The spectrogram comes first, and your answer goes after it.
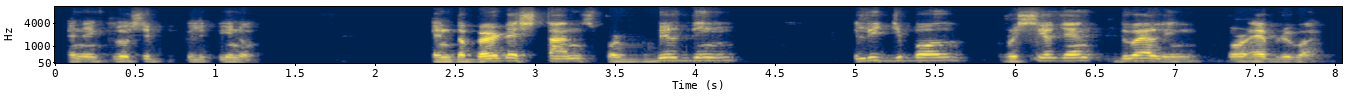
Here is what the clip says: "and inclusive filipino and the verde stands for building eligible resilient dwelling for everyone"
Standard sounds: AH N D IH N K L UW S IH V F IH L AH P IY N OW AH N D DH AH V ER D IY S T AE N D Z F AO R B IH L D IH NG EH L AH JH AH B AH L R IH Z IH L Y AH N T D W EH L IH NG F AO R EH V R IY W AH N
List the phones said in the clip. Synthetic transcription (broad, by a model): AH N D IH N K L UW S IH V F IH L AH P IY N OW AH N D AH B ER D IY S T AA N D S F AO R B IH L D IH NG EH L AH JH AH B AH L R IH S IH L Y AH N T D W EH L IH NG F AO R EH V R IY W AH N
